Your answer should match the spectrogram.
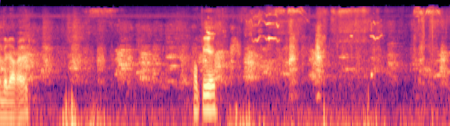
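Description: A Belgian Malinois barks once, short and loud, about two and a half seconds in, amid fainter outdoor sound.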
